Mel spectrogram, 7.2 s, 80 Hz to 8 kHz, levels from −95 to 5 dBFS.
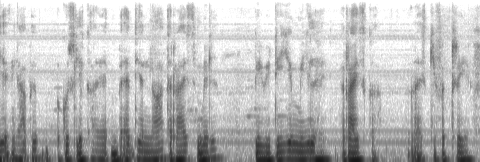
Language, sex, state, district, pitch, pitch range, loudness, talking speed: Hindi, male, Uttar Pradesh, Lucknow, 100 Hz, 95-110 Hz, -17 LUFS, 150 wpm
